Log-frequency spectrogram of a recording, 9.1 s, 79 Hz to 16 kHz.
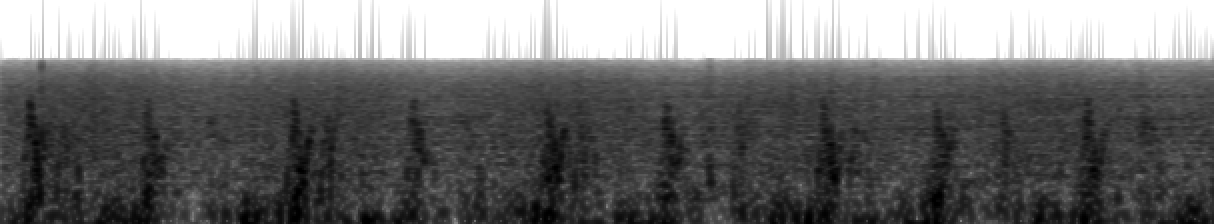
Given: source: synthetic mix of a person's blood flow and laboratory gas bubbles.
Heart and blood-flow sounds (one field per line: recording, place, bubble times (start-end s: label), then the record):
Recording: Doppler ultrasound of blood flow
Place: precordium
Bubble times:
0.27-0.34 s: bubbles
5.07-5.14 s: bubbles
5.29-5.46 s: bubbles
From the record:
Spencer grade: 2 (many but less than half of the cardiac periods contain bubble signals, singularly or in groups)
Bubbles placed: anywhere in the cardiac cycle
